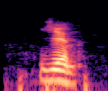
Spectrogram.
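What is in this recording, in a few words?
"ен", Komi, male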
